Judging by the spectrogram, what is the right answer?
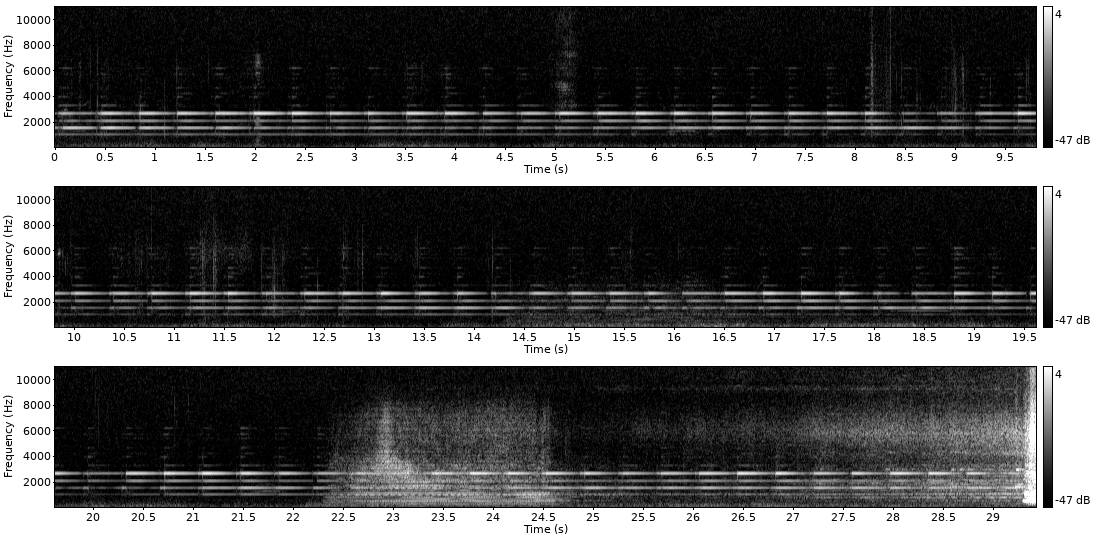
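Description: Horn of an approaching BNSF freight locomotive: a faint long blast from about halfway, a louder blast about eight seconds later lasting some two seconds, and a loud blast starting right at the end.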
